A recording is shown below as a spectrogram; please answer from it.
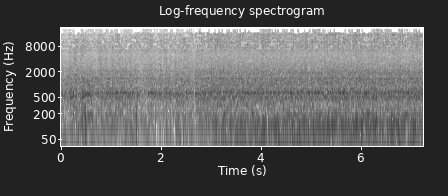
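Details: Carbureted Suzuki Samurai (SJ410/SJ413) after troubleshooting, in cooler evening air: after a couple of pedal pumps it starts and keeps ticking over at an uneven but steady pace under outside noise. Normal idle.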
